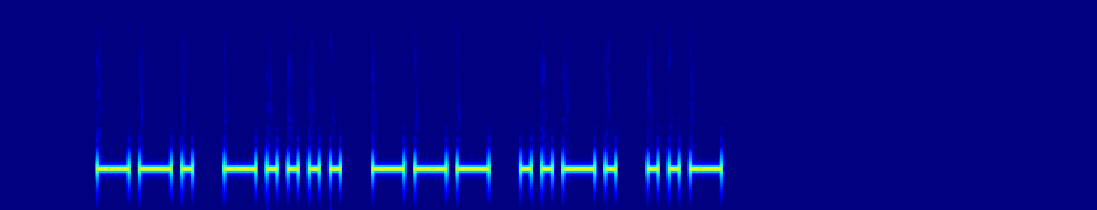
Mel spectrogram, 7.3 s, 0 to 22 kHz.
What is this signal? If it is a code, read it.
Morse code, heard as a keyed tone, about 17 wpm, 700 Hz. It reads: G6OFU
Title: DXCC-100 Call Signs - 5 Characters - Repeated 2x - 17wpm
